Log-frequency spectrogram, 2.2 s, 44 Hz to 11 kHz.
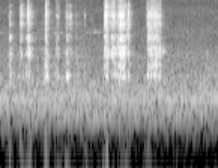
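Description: Small brass SMA calibration standard, the open, being screwed by hand onto the NanoVNA V2's test port: a few light metallic clicks, then two short, louder scratchy bursts just after a second in as the threads turn.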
